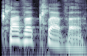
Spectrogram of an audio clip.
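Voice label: "clever clever", British English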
